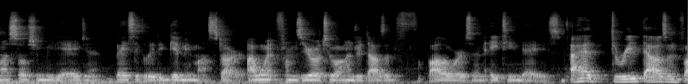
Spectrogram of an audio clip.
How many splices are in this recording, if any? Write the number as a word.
two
